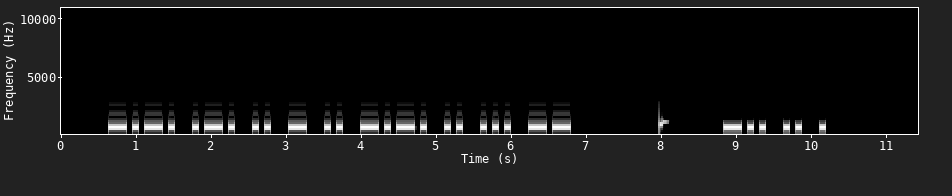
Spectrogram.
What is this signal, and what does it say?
Morse code, heard as a keyed tone, about 15 wpm, 700 Hz. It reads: CRITICISM DIE
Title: Sentences from Top 1300 Words - New Word Drill - 15wpm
